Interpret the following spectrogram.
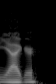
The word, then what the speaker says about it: Jaeger: And you'll learn a lot about Eren Jaeger. Or Jagger, or whatever you want to pronounce it.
